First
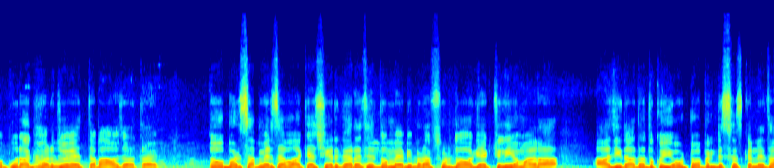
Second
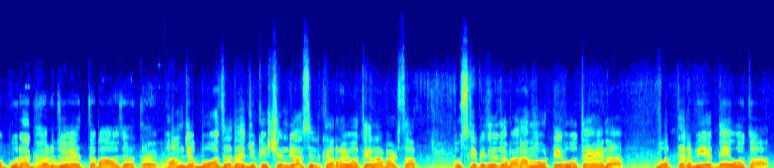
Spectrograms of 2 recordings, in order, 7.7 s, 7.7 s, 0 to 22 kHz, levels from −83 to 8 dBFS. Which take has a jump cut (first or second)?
second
